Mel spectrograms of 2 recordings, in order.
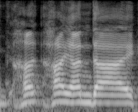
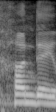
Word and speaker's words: Hyundai: citroen citron citroen stops it's hyundai like sunday guys just hyundai don't be hyundai it's hyundai like sunday it's porsche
